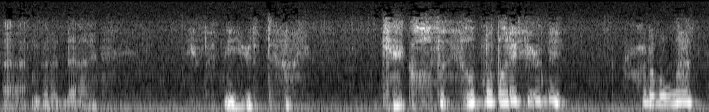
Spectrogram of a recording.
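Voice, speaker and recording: A man's voice: very high-pitched, big pitch swings, normal speed. An actor playing a terrified, anguished man trapped in a coffin in an old-time radio drama. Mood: fearful muttering. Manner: anguished, muttering to himself then crying out. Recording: dull, noisy old radio recording.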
